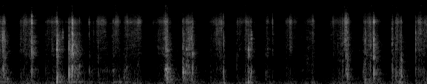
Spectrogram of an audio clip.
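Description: Tarot cards being shuffled by hand, a rapid series of crisp riffling bursts and soft slaps in an irregular rhythm, close and fairly quiet with no talk over them.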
